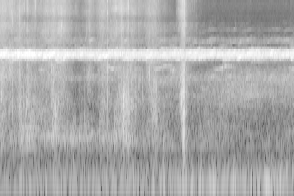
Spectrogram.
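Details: Spring peepers calling in a dense chorus, their high peeps blending into one unbroken, shrill ringing band at a steady pitch, with a brief sharp click near the middle and a faint low rumble underneath.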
